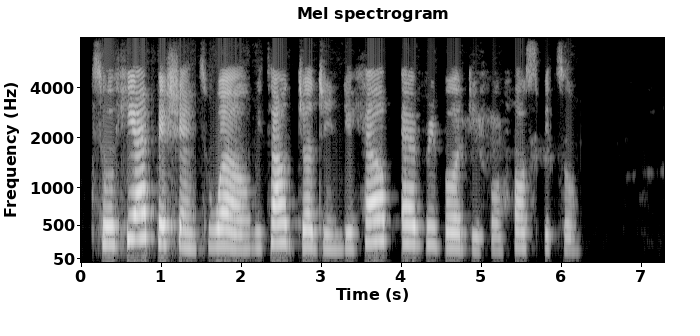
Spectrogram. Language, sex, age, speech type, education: Nigerian Pidgin, female, 15-29, spontaneous, tertiary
